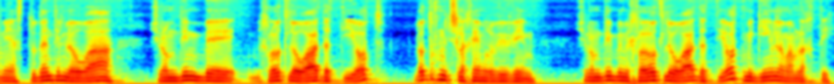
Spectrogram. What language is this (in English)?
Hebrew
